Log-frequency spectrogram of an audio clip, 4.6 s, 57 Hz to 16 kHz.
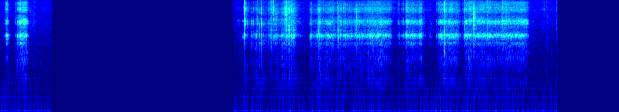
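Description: The tip of a metal craft knife scores and scratches the surface of a solid, hand-sized ball of wound pink, white and orange adhesive tape held in one hand, peeling back the tape layers. A brief scratchy squeak is followed by a pause, then about two and a half seconds of continuous bright, squeaky scraping with a steady whine near 2.6 kHz. The sound has almost no low end.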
